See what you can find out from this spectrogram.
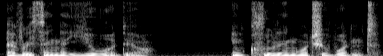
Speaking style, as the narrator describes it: you must very firmly reply

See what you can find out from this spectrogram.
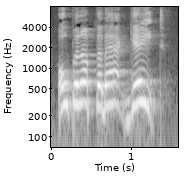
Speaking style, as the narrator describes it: yelled Eleanor

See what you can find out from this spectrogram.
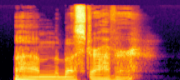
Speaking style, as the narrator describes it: he said, his voice low and drawled, as if he was drugged or on drugs

